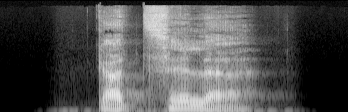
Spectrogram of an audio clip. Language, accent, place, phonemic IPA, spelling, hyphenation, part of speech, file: German, Germany, Berlin, /ɡaˈt͡sɛlə/, Gazelle, Ga‧zel‧le, noun, De-Gazelle.ogg
- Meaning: gazelle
